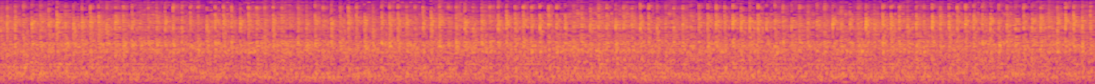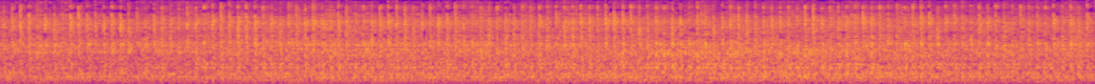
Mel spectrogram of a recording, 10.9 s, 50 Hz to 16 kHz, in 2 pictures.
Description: Video that shows a rattling noise on Honda Accord K24 engine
